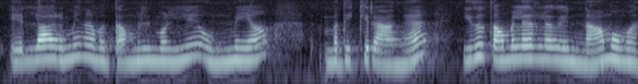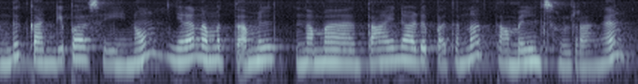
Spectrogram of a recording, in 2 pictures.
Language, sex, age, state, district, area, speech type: Tamil, female, 18-30, Tamil Nadu, Erode, urban, spontaneous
